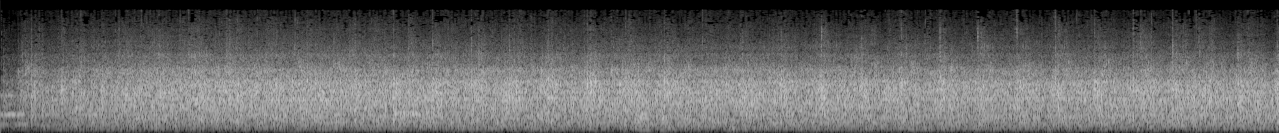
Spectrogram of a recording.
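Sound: applause sound effect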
